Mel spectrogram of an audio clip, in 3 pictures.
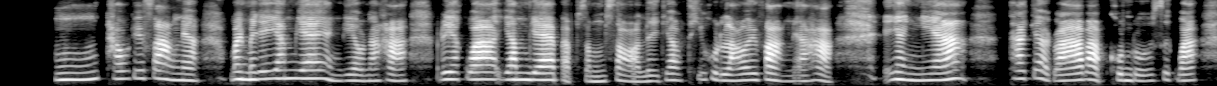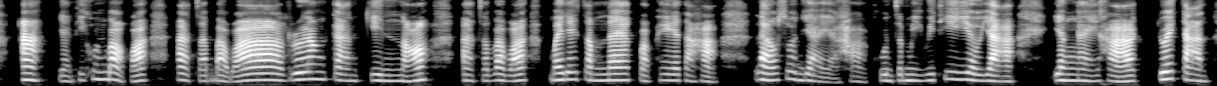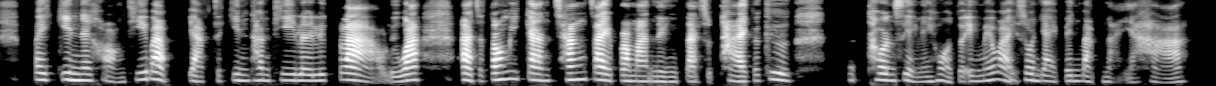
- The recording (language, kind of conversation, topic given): Thai, podcast, ในช่วงเวลาที่ย่ำแย่ คุณมีวิธีปลอบใจตัวเองอย่างไร?
- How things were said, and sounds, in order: none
